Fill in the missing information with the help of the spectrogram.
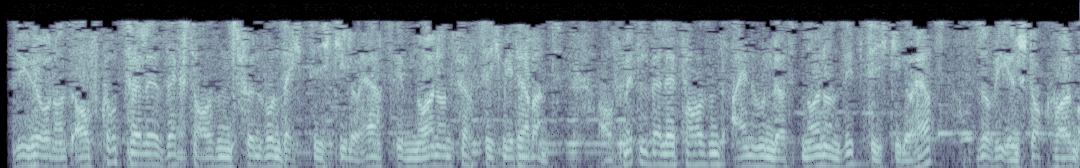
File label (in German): ansage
